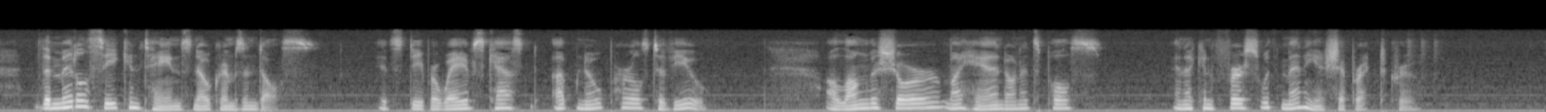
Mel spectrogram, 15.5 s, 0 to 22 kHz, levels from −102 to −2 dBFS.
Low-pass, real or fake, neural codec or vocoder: 7.2 kHz; real; none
